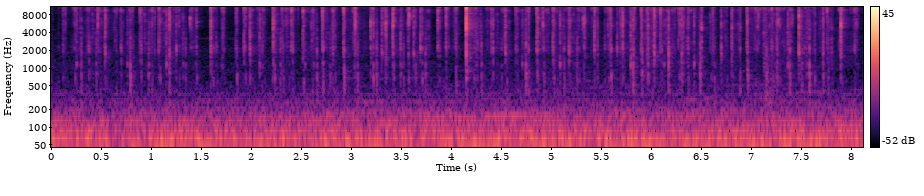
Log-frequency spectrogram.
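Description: Fingertips type steadily on the plastic keycaps of a compact Polaris mechanical keyboard with a metal case and Silent Alpaca switches, resting on a marble desk. A continuous stream of soft, muted keystrokes has a deep, low-heavy thock with only faint bright clicks. The sound stays even and quiet throughout.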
